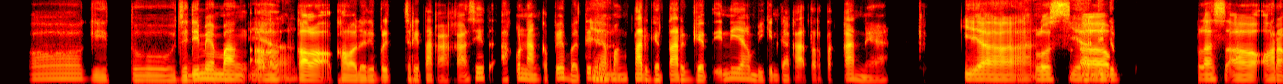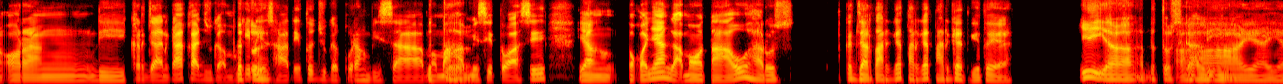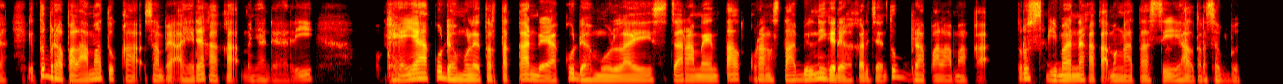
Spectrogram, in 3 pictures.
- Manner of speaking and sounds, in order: other background noise
- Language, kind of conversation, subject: Indonesian, podcast, Bagaimana cara menyeimbangkan pekerjaan dan kehidupan pribadi?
